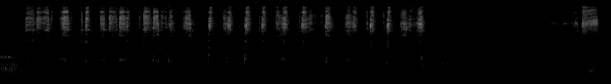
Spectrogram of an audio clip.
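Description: Marker pen writing on a flip chart: a quick run of short scratchy strokes for about four seconds as a word is written, a pause, then a few more strokes near the end as a line is drawn.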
